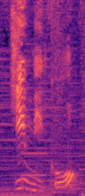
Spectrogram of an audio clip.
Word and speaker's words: químico: Again, if you see the UI combination after a G or a Q, it does not have this sound. You only pronounce the I, for example, guisado, químico.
